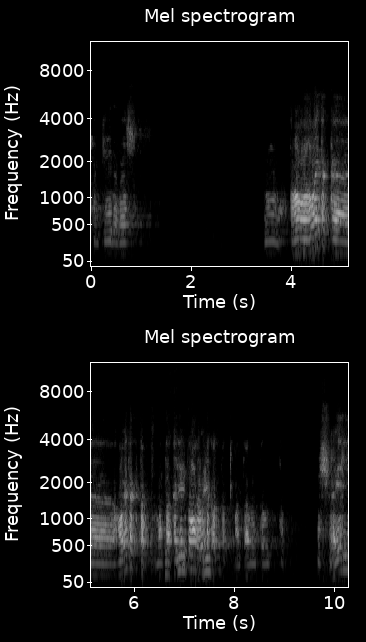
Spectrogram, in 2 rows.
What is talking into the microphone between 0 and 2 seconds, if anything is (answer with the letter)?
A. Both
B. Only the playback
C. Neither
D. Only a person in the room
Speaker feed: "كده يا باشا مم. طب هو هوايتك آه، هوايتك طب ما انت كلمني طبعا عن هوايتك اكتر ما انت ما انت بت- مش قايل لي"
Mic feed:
B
